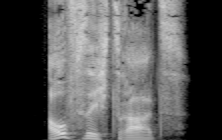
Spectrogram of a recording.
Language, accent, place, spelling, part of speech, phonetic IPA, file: German, Germany, Berlin, Aufsichtsrats, noun, [ˈaʊ̯fzɪçt͡sˌʁaːt͡s], De-Aufsichtsrats.ogg
- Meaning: genitive singular of Aufsichtsrat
